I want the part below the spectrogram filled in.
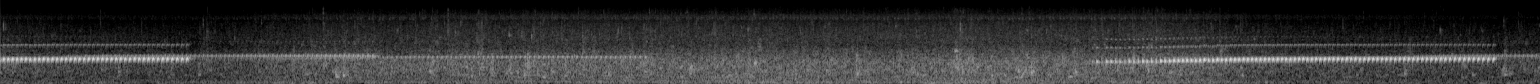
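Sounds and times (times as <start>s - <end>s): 
green toads giving long musical trills near shallow water: 0.0s - 6.5s, 10.9s - 15.3s
trickling water: 0.0s - 15.3s.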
